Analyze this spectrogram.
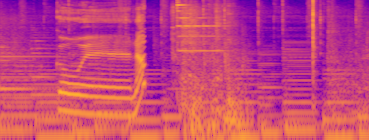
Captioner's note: elevator pings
